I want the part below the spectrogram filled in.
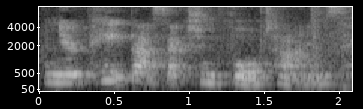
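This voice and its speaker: A woman's voice: on the high side, normal speed. A young adult woman teaching an online ballet class, counting out beats as she demonstrates steps and adding apologetic asides. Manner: apologetic asides while dancing. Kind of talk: online dance class instruction. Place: room with a hard floor. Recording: echoey room, voice from far off, noisy.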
